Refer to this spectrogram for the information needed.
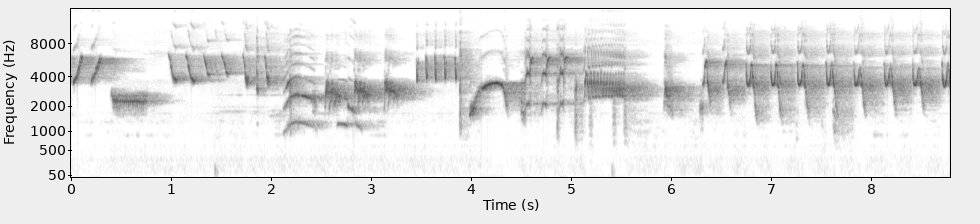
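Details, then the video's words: An Asian pied starling pours out a varied, rapid song of bright whistles, rising and falling slurs and buzzy chattering notes, ending in a quick repeated series. It is offered as a lure and tutor recording for other starlings. "Suara Burung Jalak Suren"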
